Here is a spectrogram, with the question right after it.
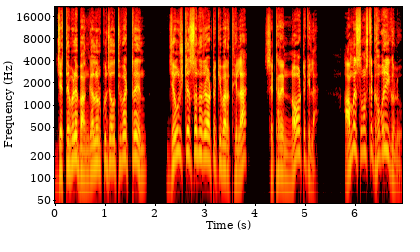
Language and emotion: Odia, surprised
